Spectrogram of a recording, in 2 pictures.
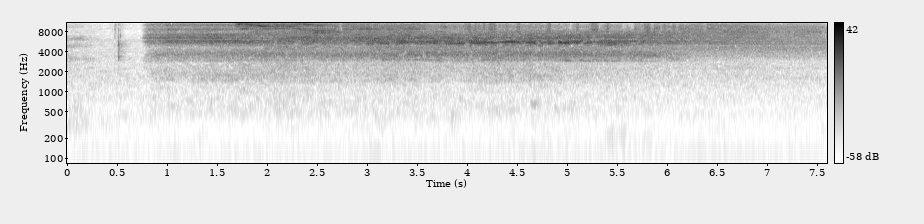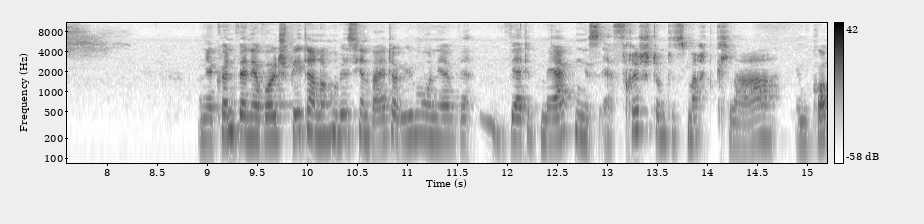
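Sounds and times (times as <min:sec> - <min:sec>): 
hissing exhaled breath from a circular breathing exercise: 0:00.8 - 0:08.2
speech: 0:09.0 - 0:15.1.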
